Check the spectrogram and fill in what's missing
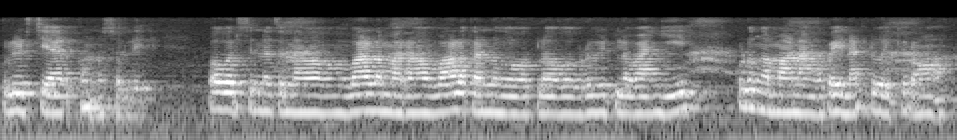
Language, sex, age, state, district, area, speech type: Tamil, female, 45-60, Tamil Nadu, Tiruchirappalli, rural, spontaneous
